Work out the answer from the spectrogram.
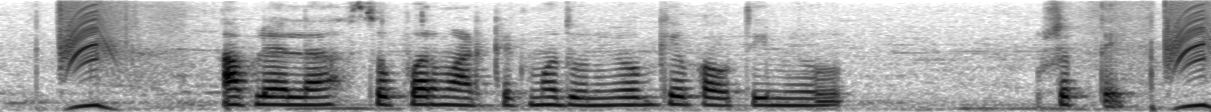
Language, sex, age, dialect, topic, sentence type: Marathi, male, 36-40, Standard Marathi, agriculture, statement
